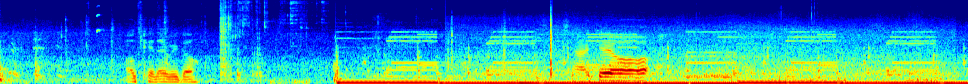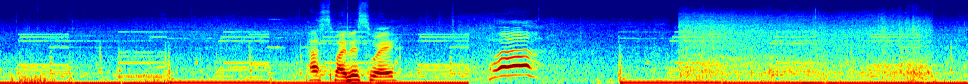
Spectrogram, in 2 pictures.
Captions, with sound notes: Okay, there we go. Wahhh (Speaking Korean) Coming through Pass by this way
